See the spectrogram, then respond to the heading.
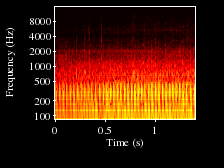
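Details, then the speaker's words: Yamaha TW200 single-cylinder riding dirt roads in the mountains above Colorado Springs: a rough, uneven beat with irregular pops and sputters under way. The rider hears and smells it and wonders about the carburettor, but the cause is not confirmed. "pooping and a peppering, but it's doing it. Oh man, I can hear it, I can smell it. I don't know, I'm not the carburetor doctor."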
